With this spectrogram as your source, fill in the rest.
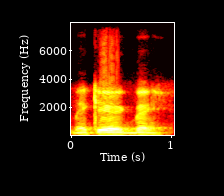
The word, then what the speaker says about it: McElrathbey: McCarrick Bay.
